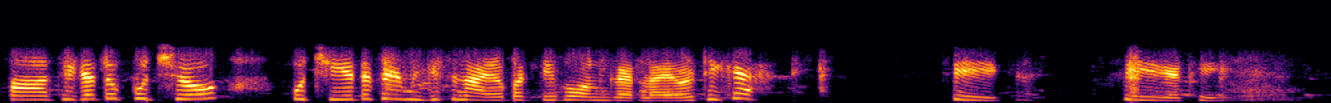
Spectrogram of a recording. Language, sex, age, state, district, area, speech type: Dogri, female, 18-30, Jammu and Kashmir, Samba, rural, conversation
